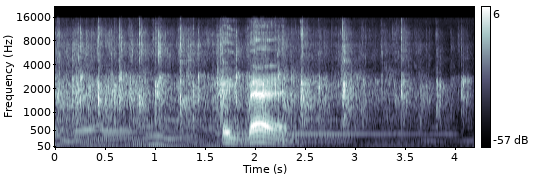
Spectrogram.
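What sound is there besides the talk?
audience clapping hands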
